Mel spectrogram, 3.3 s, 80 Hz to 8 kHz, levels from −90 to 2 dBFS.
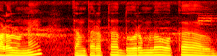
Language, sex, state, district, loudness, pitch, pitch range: Telugu, male, Andhra Pradesh, Srikakulam, -20 LUFS, 125 Hz, 120-135 Hz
